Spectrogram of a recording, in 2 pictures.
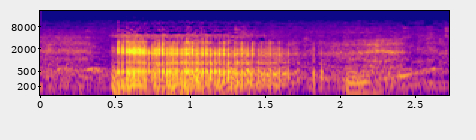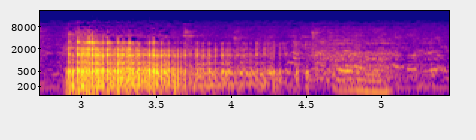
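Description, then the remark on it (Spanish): Cows moo twice, each call a loud, rough, low drone stretching about two seconds, with a short pause between them and a fainter grumbling tail after the second. “Ah, no, esos son vacas.”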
